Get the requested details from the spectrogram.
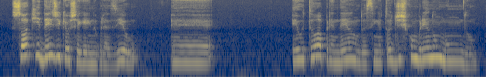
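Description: Speaking at a fairly slow pace with long, frequent pauses, a woman has a dark, mellow tone and a fairly high pitch, in a very clean recording with a silent background. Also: ordinary pitch variation. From France (Paris region). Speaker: flautist and music teacher. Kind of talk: interview.

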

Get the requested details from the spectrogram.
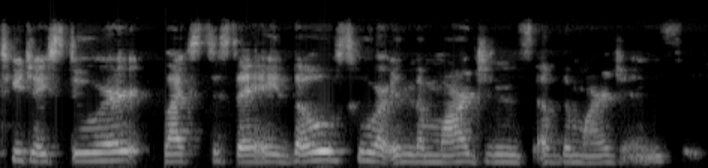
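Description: A woman talks in an unremarkable speaking voice with ordinary pitch variation. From North Carolina, Winston-Salem. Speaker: PhD candidate. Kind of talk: casual interview conversation.

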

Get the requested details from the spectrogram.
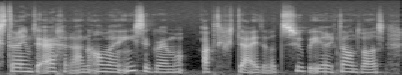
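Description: On a very clean recording with a silent background, a woman with a fairly low pitch speaks at a fairly quick pace with fairly even intonation. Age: 30s. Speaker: podcast host and coach. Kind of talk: interview. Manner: loud.

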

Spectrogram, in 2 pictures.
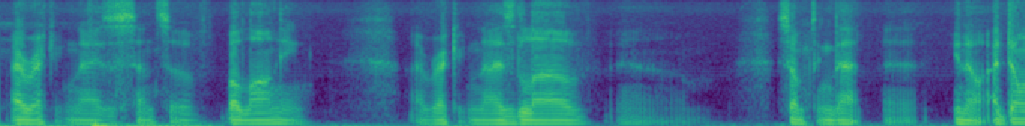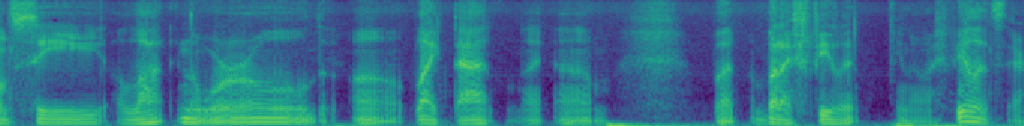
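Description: A man speaks at a fairly slow pace with a very deep, low pitch, lively intonation and vocal fry. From Mexico, left as baby. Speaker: earth skills practitioner. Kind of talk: radio panel discussion. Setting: studio. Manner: halting.

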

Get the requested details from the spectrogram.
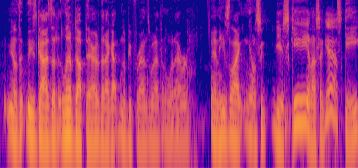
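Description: A man speaks at a fairly quick pace in a medium pitch. He has a normal speaking voice with ordinary pitch variation. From north Texas (Lake Dallas, near Denton). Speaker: ski patroller and fishing guide. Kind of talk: casual chat.

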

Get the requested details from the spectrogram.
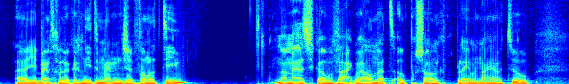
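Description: A man talks at a very fast pace in a Brabant accent, his tone dark and mellow and somewhat breathy. Loudness stays very even, pitch varies in an ordinary way, and the sound is dry and close with no echo. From Tilburg, North Brabant. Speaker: nurse, lecturer and researcher. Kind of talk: casual interview. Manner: hesitant, many fillers.

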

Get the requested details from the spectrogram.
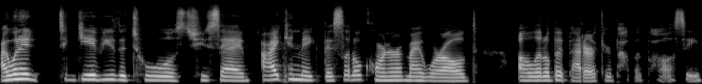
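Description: An unremarkable speaking voice at a moderate pace, fairly even in intonation but with big swings in loudness, on a very clean recording with a silent background and a dry, close sound with no echo. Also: woman, medium pitch for a woman. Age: 30s. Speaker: podcast host. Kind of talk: casual monologue.

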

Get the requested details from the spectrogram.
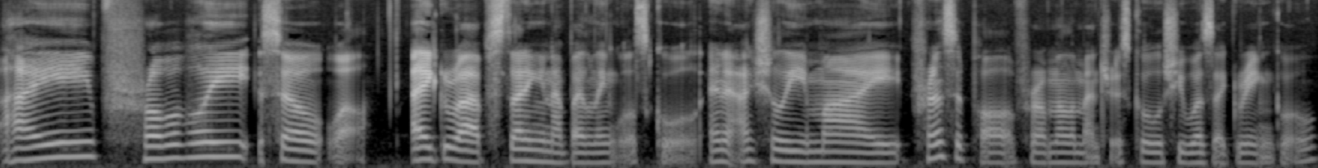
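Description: A woman with a Spanish accent, fairly low pitch and ordinary pitch variation, at a moderate pace with hardly any pauses, on a very clean recording with a silent background. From Ecuador. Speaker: recent university graduate. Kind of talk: casual chat.

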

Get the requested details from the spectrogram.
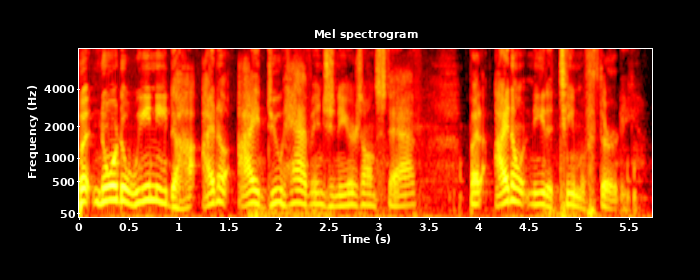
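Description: Vocal fry runs through this man's speech, which has a Midwestern US accent and ordinary pitch variation. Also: fairly high pitch for a man, moderate pace. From Kansas (Pratt). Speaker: transportation agency executive. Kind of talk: interview.

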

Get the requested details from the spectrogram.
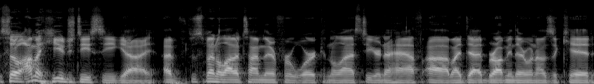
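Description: A man talks at a very fast pace in an American accent. His pitch is very deep and low, with ordinary variation. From US Midwest, Chicago suburbs. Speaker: podcast co-host. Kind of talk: casual chat.

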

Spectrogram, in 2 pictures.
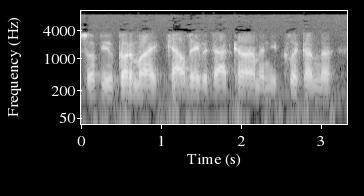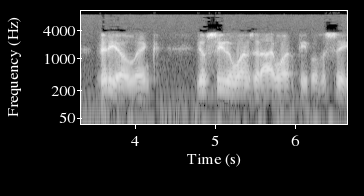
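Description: A man with an American accent speaks at a fairly quick pace with fairly even intonation. His pitch is very deep and low. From US Midwest, Chicago. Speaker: blues guitarist and singer. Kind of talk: radio interview.

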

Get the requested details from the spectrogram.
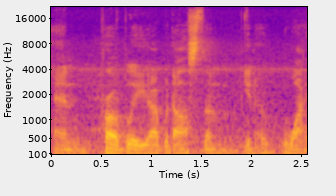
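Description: Over noticeable background noise, a man talks at a moderate pace. His pitch is medium and his intonation fairly even. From Sydney, Australia. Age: 30s. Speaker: teacher and poet. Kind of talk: casual interview chat.

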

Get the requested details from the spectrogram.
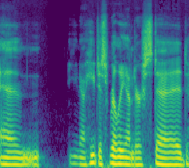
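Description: Recorded very cleanly against a silent background, a woman in a Georgia accent speaks at a moderate pace with a very deep, low pitch and fairly even intonation. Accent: Southern American (Georgia). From US South (Milledgeville, Georgia). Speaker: English education professor. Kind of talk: casual interview.

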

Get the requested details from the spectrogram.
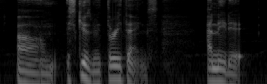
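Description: In a very clean recording with a silent background, a normal speaking voice with an American accent talks at a moderate pace with ordinary pitch variation. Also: man. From US South, Mississippi. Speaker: pastor. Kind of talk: interview. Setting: conference venue.

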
